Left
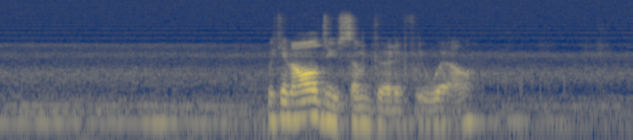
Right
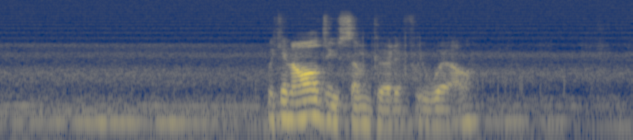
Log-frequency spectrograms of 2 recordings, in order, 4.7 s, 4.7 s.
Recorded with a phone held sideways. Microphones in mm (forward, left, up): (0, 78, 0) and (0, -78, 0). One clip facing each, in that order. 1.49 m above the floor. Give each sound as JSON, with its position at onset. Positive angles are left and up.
{"t": 2.0, "sound": "a man speaking", "side_deg": 5, "distance_m": 0.6}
